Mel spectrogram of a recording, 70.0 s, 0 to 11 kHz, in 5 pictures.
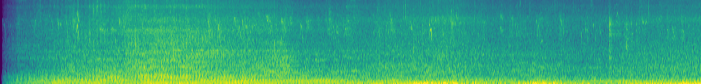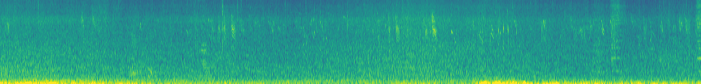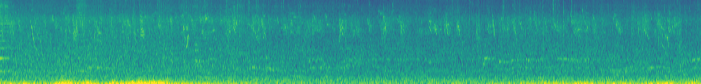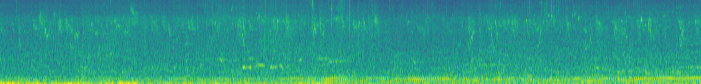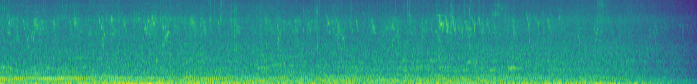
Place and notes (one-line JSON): {"title": "山水里, Magong City - Waterfront Park", "date": "2014-10-23 16:18:00", "description": "Birds singing, Traffic Sound\nZoom H6 Rode NT4", "latitude": "23.51", "longitude": "119.59", "altitude": "7", "timezone": "Asia/Taipei"}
